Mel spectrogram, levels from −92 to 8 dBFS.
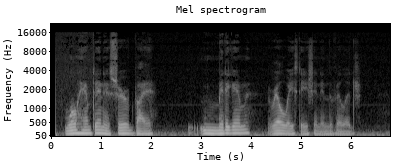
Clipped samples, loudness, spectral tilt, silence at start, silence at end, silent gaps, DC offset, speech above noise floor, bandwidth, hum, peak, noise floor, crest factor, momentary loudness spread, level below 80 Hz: under 0.1%; -30 LUFS; -7.5 dB/octave; 0.1 s; 0 s; none; under 0.1%; 21 dB; 15.5 kHz; none; -12 dBFS; -50 dBFS; 18 dB; 17 LU; -48 dBFS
